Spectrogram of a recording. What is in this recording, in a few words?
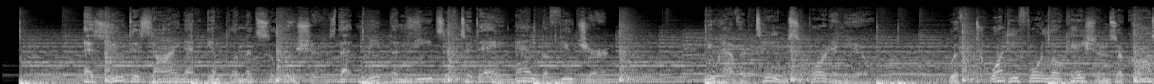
Inspirational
